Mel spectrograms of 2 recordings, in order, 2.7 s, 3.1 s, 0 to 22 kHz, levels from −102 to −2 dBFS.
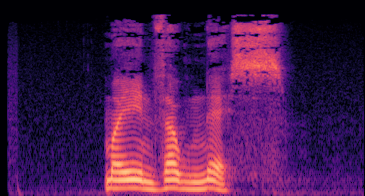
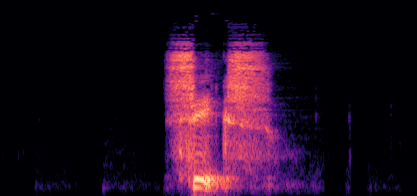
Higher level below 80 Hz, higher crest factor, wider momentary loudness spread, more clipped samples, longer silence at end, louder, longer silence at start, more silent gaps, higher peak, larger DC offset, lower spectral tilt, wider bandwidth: about the same, -62 dBFS vs -64 dBFS; about the same, 16 dB vs 20 dB; second, 7 LU vs 10 LU; neither; second, 0.65 s vs 1.1 s; second, -19 LUFS vs -16 LUFS; second, 0.8 s vs 1.25 s; neither; second, -6 dBFS vs -2 dBFS; neither; first, -4.5 dB/octave vs -2.5 dB/octave; first, 16.5 kHz vs 9.6 kHz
